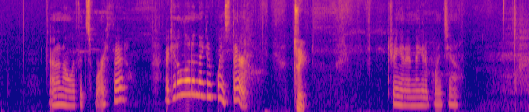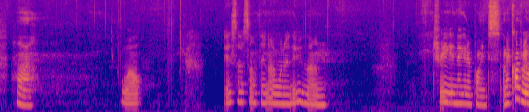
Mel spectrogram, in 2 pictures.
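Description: A young woman speaks thoughtfully and close by, in short bursts with pauses.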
